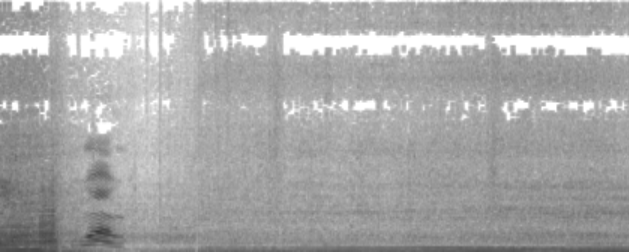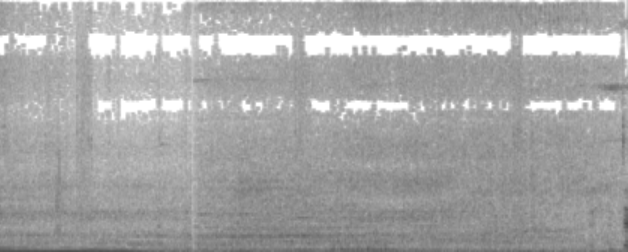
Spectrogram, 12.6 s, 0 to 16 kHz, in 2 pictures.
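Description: An Audi RS6 drives past on a street in Knokke, its engine note rising as it nears and then falling away, loud and close, with a voice briefly heard nearby.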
